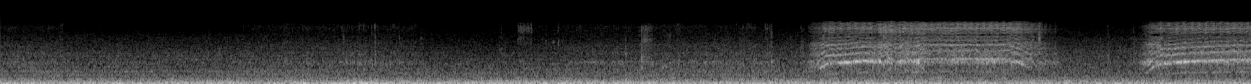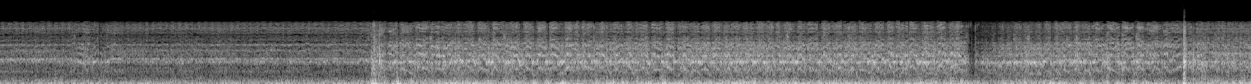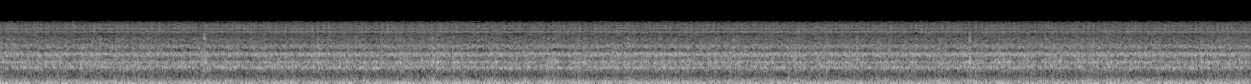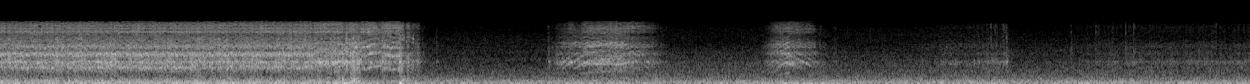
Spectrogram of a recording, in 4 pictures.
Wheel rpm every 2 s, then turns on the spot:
0, 10, 10, 20, 140, 50, 160, 160, 150, 160, 160, 140, 200, 200, 200, 200, 200, 210, 200, 200, 140, 30, 20, 10, 10.
2-4 44-50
